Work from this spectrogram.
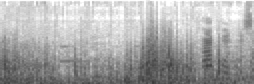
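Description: Strong wind during a snow storm buffets the microphone in a dense, continuous roar with gusting swells, and a voice talks faintly beneath it.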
